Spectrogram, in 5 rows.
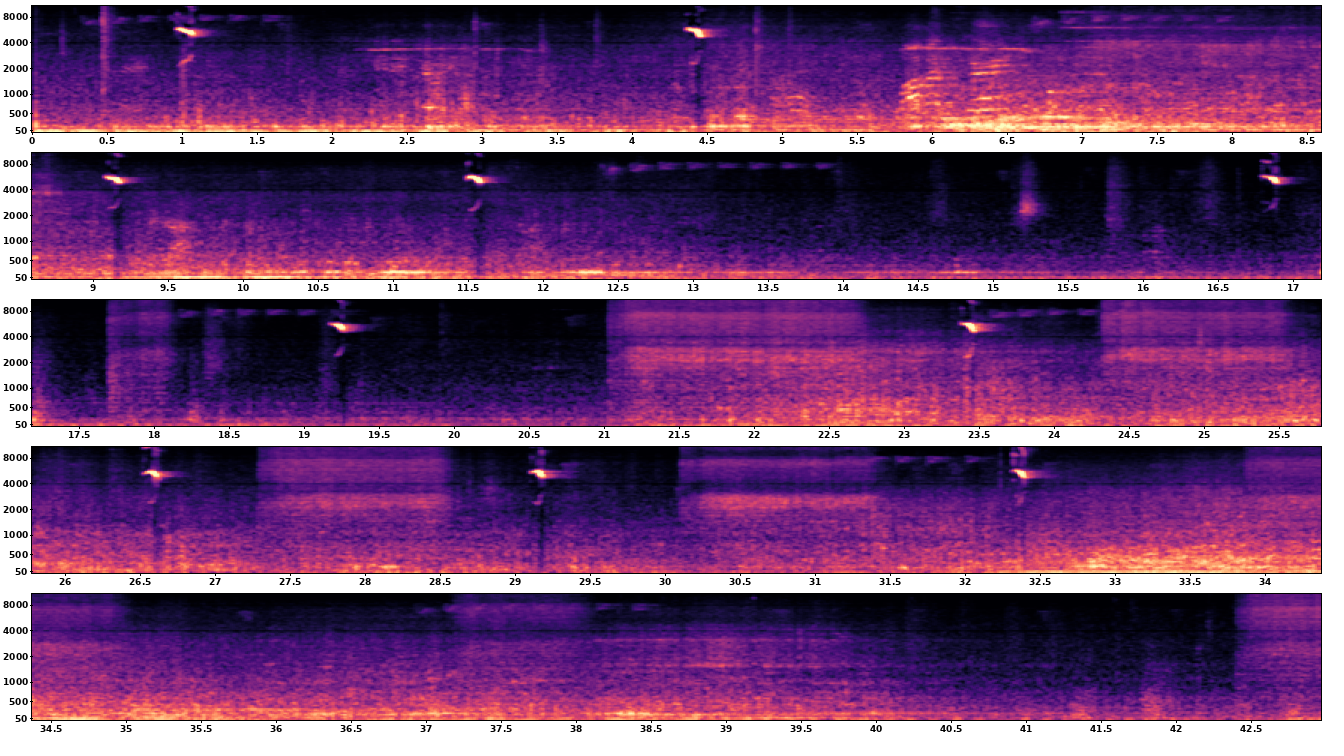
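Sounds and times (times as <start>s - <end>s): songbird short high calls: 0.9s - 1.3s, 4.4s - 4.6s, 9.1s - 9.3s, 11.5s - 11.7s, 16.8s - 17.1s, 19.2s - 19.4s, 23.4s - 23.7s, 26.5s - 28.5s, 29.1s - 29.4s, 32.3s - 32.6s
hiss: 17.7s - 18.5s, 21.0s - 29.3s, 30.1s - 32.5s, 33.8s - 35.3s, 37.1s - 38.5s, 42.4s - 42.9s.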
